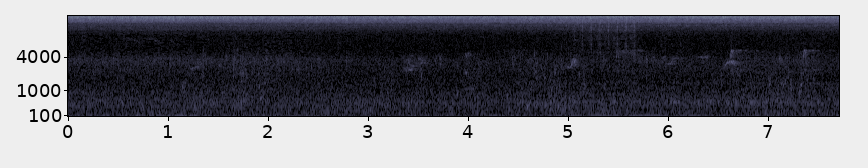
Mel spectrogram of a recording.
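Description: Faint outdoor background noise, with a few short, high chirps from birds scattered through it.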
